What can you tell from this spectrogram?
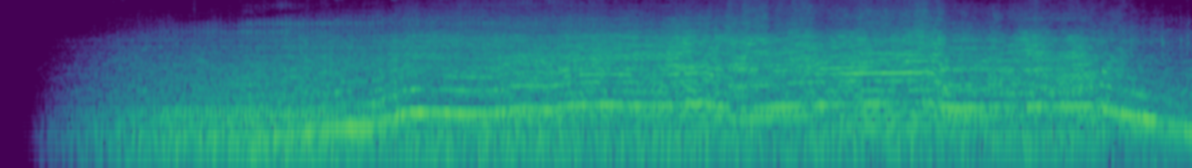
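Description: Formula SAE race car engine under hard acceleration: it fades in, climbs in pitch over the first three seconds, holds at high revs with brief dips, and falls in pitch near the end.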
